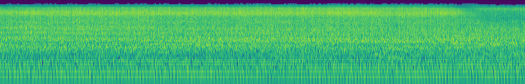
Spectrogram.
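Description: A heavy truck engine rumbles loudly close by.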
